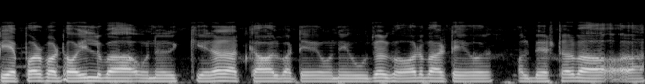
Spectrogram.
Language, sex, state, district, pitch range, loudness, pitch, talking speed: Bhojpuri, male, Bihar, East Champaran, 145-150 Hz, -15 LUFS, 145 Hz, 130 wpm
